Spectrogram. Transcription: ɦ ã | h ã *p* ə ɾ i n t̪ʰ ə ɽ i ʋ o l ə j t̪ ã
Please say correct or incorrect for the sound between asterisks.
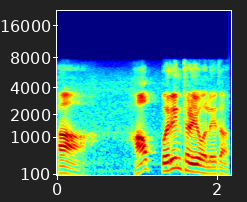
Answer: correct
